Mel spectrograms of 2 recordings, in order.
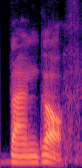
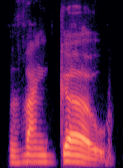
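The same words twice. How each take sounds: First: The name is said with a Dutch pronunciation. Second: The name is said with an American pronunciation. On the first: The speaker calls it right. "the correct pronunciation is Van Gogh because it's Dutch" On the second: The speaker calls it wrong. "Americans call Van Gogh Van Gogh"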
